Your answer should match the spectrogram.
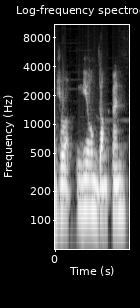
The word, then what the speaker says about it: Druckmann: Uncharted 4, and there are rumors that Neil Druckmann was Neil.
